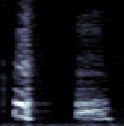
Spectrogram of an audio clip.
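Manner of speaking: short high laugh; high giggle. Real, not acted. Shopper giggles at her luck, high. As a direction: giggle in delight.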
